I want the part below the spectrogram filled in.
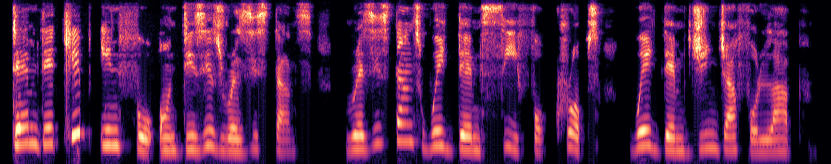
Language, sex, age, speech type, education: Nigerian Pidgin, female, 15-29, spontaneous, tertiary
